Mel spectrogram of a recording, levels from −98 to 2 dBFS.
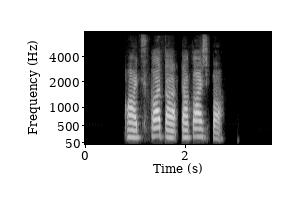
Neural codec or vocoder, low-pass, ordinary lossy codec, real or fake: codec, 16 kHz, 4 kbps, FunCodec, trained on Chinese and English, 50 frames a second; 7.2 kHz; AAC, 48 kbps; fake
